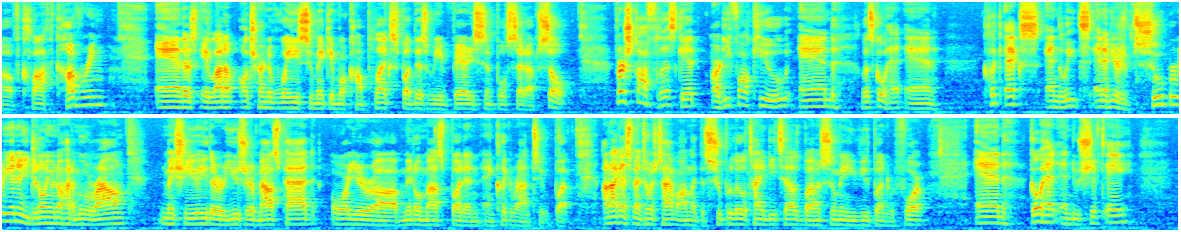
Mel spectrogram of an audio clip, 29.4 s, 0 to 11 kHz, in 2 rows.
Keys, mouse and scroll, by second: 6.1 click, 12.3 x, 20.1-22.0 middle drag, 28.4 shift+a.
